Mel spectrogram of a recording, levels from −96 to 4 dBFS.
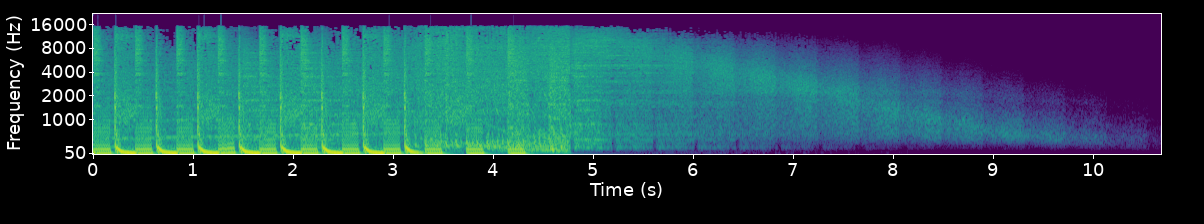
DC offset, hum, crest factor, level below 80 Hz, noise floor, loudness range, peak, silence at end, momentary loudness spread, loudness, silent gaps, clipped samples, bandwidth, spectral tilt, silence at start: under 0.1%; none; 14 dB; -16 dBFS; -72 dBFS; 21 LU; 0 dBFS; 3.2 s; 19 LU; -12 LUFS; none; under 0.1%; 15.5 kHz; -4 dB/octave; 0 s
